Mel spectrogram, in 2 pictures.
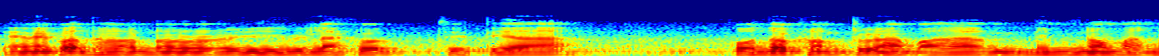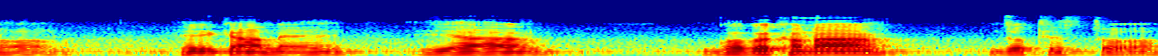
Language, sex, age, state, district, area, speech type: Assamese, male, 60+, Assam, Kamrup Metropolitan, urban, spontaneous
